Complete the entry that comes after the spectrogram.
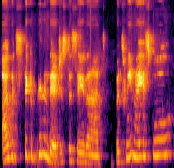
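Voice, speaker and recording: A woman's voice: sits high, very animated, normal speed. A middle-aged Trinidadian woman, a guest in an interview, speaking reflectively with frequent restarts. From Trinidad and Tobago. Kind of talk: interview conversation. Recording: slightly muffled audio.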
